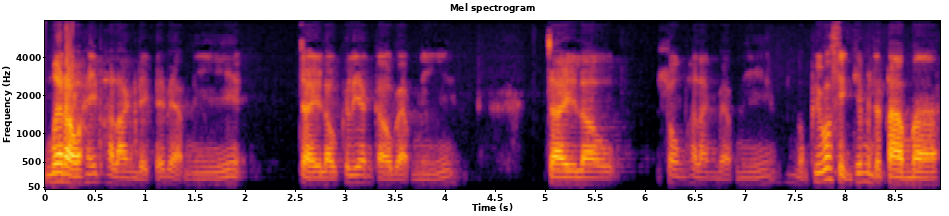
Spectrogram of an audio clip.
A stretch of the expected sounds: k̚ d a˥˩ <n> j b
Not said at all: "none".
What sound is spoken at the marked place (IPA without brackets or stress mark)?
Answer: none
